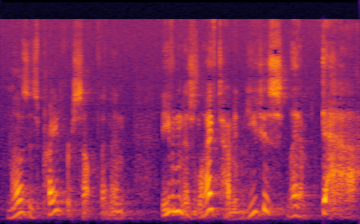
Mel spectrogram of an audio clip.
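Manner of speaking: hushed incredulous objection; mock protest. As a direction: protest in a small, pained voice. Preacher protests to God, retold.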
